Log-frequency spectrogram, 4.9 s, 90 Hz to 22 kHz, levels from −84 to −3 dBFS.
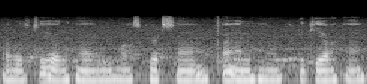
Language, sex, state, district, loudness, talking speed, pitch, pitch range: Hindi, male, Haryana, Charkhi Dadri, -18 LUFS, 110 wpm, 110 Hz, 110-120 Hz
